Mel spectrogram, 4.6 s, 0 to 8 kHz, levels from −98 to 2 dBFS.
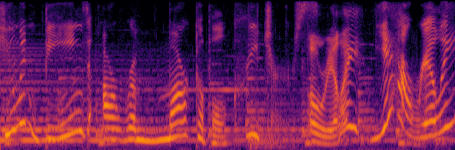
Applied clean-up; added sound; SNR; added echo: none; Piano; 12 dB; none.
